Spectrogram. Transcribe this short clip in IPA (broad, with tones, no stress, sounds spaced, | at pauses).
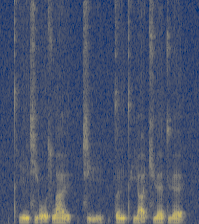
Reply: t̪ʰ i˧˥ n ɕ j o̰˨˩ ʊ̯ s w a˥˩ ɪ̯ | t͡ɕ ḭ˨˩˦ | t̪ ə˧˥ n t̪ʰ j ä̰˨˩ t͡ɕ ɥ ɛ˥ t̪ ɥ ɛ˥˩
